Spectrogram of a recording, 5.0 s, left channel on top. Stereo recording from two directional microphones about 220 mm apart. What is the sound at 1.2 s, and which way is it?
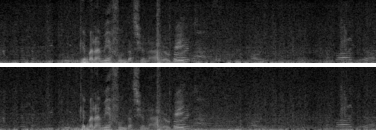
Speech, 10° right (ahead or behind).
